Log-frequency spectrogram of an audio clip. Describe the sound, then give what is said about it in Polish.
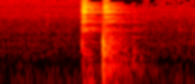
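A small bell rings with two quick, bright strikes in close succession during a tea-drinking ritual, each strike leaving a short shimmering decay, heard alone over a faint quiet background. “Więc tak, jest herbata, dzwonek był.”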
